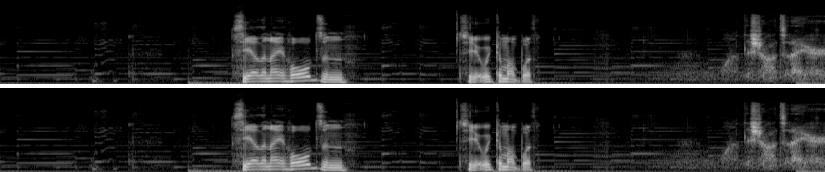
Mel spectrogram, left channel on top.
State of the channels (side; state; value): both; identical; correlation 1.00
